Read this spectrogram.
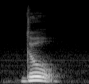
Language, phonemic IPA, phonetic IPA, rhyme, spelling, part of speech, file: Swedish, /doː/, [doː], -oː, då, adverb / conjunction, Sv-då.ogg
- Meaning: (adverb) 1. then; at that time 2. then; in that case 3. what about, how about; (conjunction) 1. when; at the same point in time as 2. since, as; by background of the case being that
